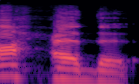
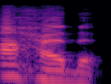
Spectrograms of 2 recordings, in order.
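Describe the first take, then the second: Both takes have the same delivery.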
